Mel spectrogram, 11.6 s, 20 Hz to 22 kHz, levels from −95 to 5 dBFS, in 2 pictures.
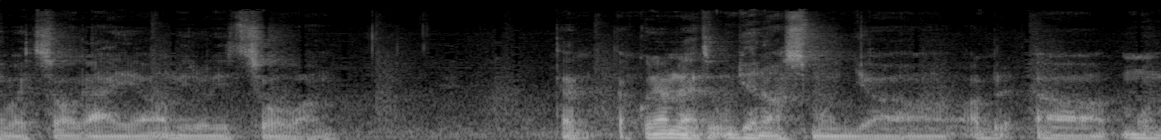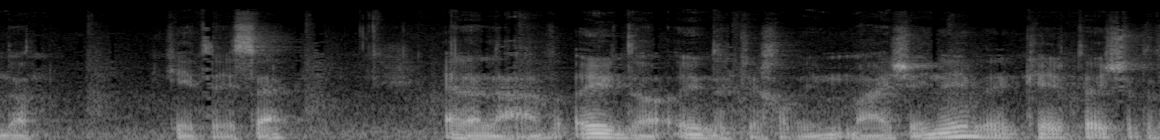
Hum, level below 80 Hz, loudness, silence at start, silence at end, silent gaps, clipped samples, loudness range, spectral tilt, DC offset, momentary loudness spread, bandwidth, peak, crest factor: none; -44 dBFS; -32 LUFS; 0 s; 0 s; none; under 0.1%; 5 LU; -6.5 dB/octave; under 0.1%; 21 LU; 16 kHz; -14 dBFS; 18 dB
